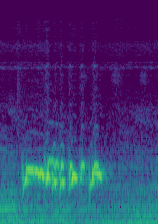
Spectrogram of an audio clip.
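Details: A single zebra dove phrase from a lure recording meant to make other zebra doves answer: a brief, loud, quavering coo with stuttered notes, slightly falling at the end.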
